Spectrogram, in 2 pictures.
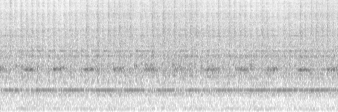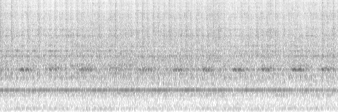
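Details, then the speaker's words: Sewing machine quilting a quilt on a frame, bouncing more than normal; owner thinks something is too loose. Fast steady stitching hum with a loose, thudding beat about once a second. Excessive bounce. "Now, I don't know if you could see that there's a lot of bouncing. So, I need to figure that out, which means something is too loose. Like, it's supposed to bounce, but there's too much bounce."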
